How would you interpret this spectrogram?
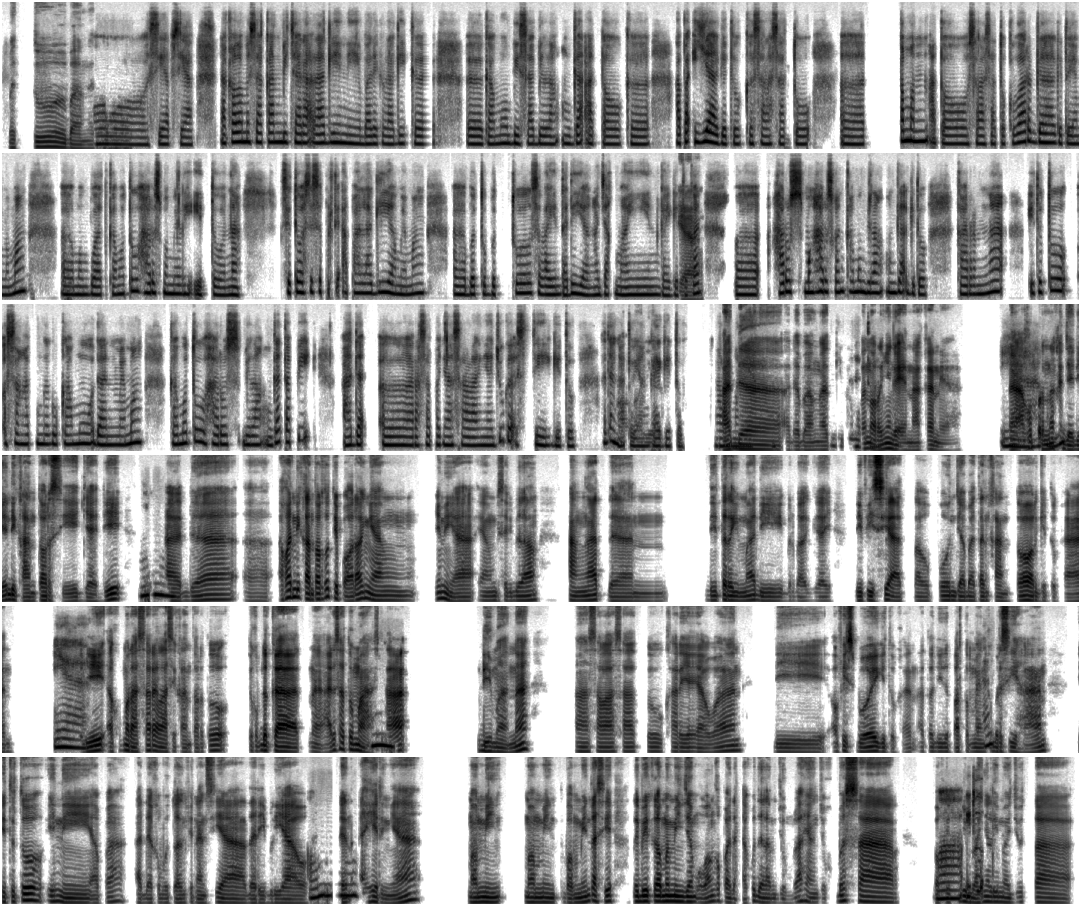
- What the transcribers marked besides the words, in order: unintelligible speech; tapping; in English: "office boy"
- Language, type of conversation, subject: Indonesian, podcast, Bagaimana cara kamu bilang tidak tanpa merasa bersalah?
